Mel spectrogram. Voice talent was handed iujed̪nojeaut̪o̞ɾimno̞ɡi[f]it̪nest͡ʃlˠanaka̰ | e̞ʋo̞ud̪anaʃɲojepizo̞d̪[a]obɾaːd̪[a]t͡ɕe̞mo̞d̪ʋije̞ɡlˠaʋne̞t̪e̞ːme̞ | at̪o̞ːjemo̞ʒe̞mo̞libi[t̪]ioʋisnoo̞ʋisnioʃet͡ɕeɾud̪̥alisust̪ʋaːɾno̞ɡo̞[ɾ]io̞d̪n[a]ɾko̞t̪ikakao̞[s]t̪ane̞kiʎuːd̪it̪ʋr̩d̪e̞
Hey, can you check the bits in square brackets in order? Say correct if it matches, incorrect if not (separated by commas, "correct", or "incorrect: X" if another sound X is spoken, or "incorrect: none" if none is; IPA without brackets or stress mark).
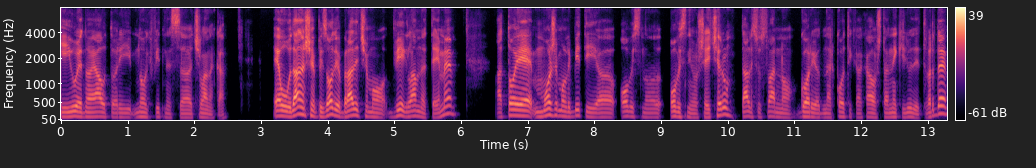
correct, incorrect: i, incorrect: i, correct, correct, correct, incorrect: ʃ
